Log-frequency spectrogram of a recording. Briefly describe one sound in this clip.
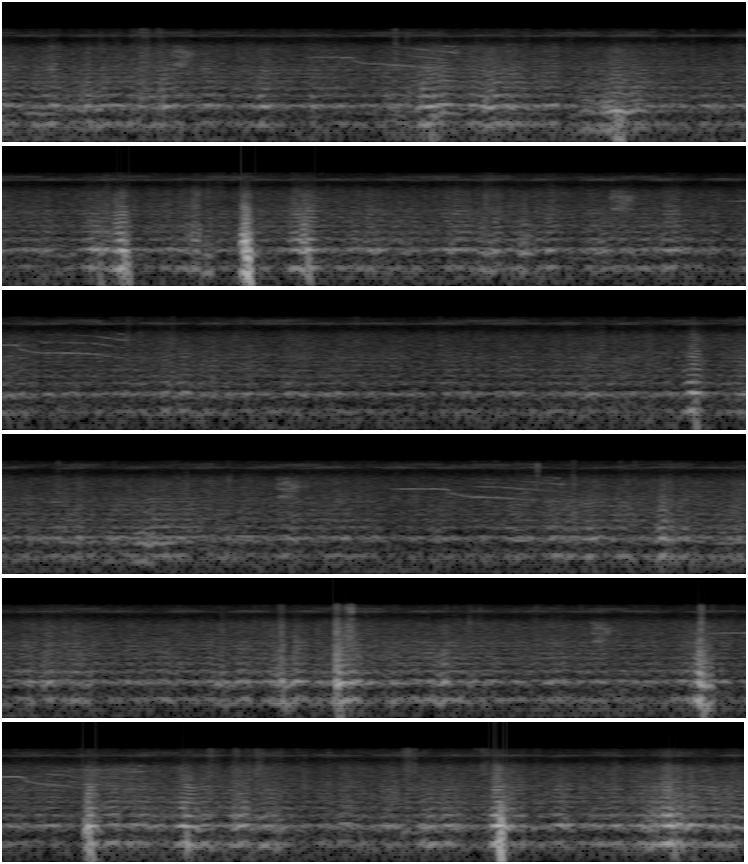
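Leaves rustle softly in a light breeze.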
